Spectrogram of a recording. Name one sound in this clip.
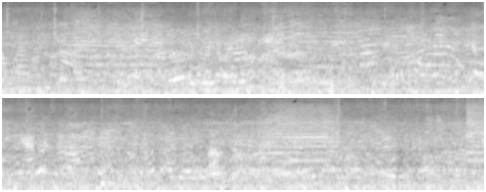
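Many people chatter and talk over one another nearby.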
